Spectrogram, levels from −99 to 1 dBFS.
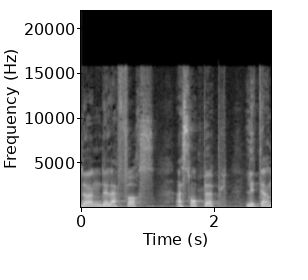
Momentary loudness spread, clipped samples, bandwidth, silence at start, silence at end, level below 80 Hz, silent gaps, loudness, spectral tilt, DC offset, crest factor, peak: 13 LU; under 0.1%; 16 kHz; 0 s; 0 s; -52 dBFS; none; -23 LUFS; -4 dB/octave; under 0.1%; 18 dB; -6 dBFS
